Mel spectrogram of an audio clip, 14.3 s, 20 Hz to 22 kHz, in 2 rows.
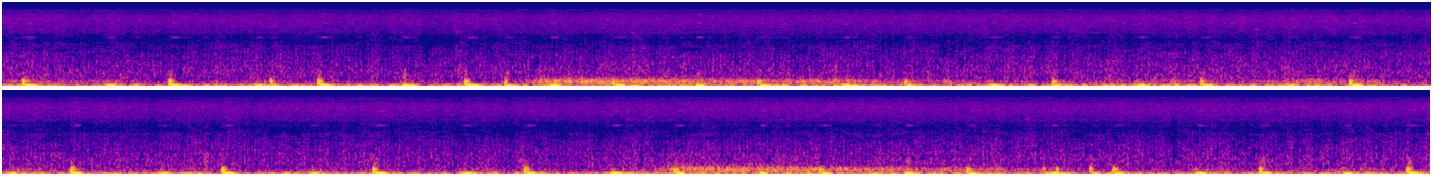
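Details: Heart sounds from a female heart, auscultated with several different stethoscopes at Erb's point, then the mitral, tricuspid, aortic and pulmonic areas: regular low thumps, about 80 a minute, with soft rustling at times.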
